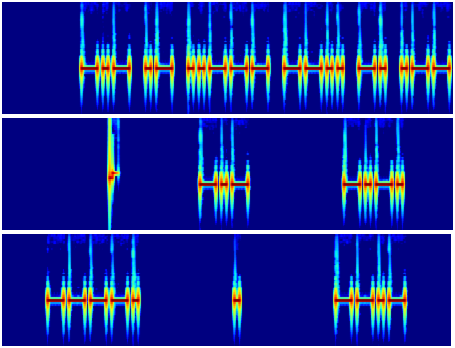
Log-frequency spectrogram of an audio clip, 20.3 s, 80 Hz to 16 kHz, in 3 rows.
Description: Morse code, heard as a keyed tone, about 15 wpm, spaced as for 8 wpm, 700 Hz. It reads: KA2ZNW KC9EQ
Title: USA Call Signs - 6 Characters - 6x Character Spacing - 15wpm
